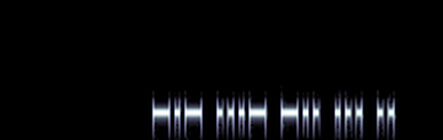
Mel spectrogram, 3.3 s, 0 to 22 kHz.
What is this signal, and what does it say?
Morse code, heard as a keyed tone, about 28 wpm, 700 Hz. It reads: KVDSI
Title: Code Groups - 5 Letters - 30wpm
